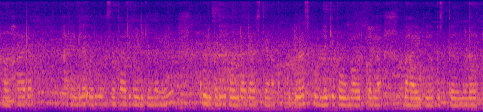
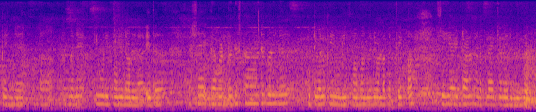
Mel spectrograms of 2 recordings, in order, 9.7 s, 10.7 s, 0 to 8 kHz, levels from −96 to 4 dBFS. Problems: constant background noise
